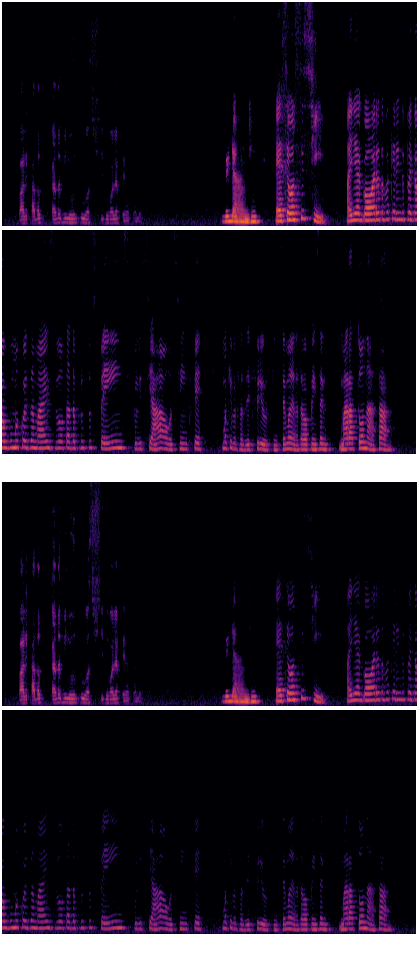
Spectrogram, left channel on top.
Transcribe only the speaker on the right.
Vale cada, cada minuto assistido vale a pena também.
